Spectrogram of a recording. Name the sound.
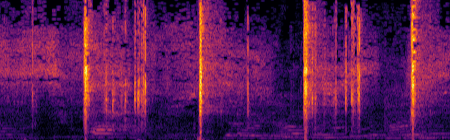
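pen clicking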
